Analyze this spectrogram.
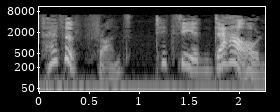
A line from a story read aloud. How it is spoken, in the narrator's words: she choked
